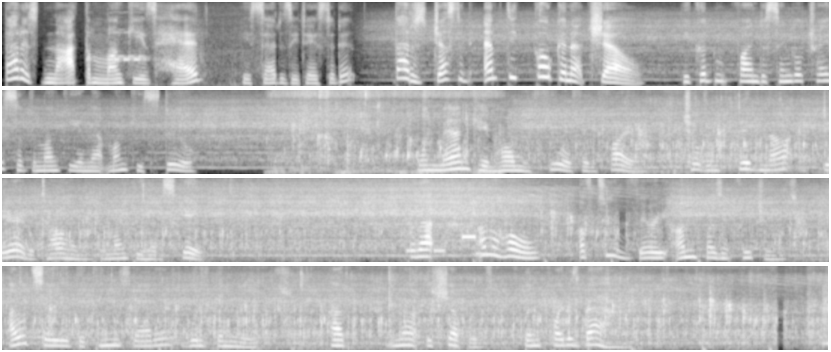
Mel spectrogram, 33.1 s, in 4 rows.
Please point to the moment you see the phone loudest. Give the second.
21 s.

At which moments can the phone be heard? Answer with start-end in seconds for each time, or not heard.
0.8-2.6, 20.6-21.4.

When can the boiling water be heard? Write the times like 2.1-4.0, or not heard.
10.8-33.0.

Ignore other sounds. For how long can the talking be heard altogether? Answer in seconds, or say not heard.
27 s.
